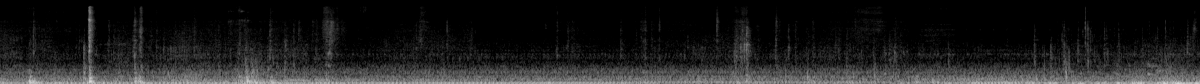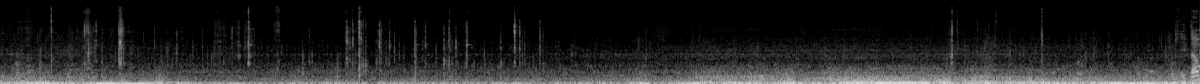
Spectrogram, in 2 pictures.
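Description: A car driving on an unpaved dirt and gravel road, heard from inside the cabin: a steady low engine and tyre rumble that grows louder about halfway through, with scattered sharp clicks and rattles.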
